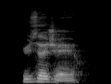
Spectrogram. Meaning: female equivalent of usager
- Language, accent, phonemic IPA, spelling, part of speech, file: French, France, /y.za.ʒɛʁ/, usagère, noun, LL-Q150 (fra)-usagère.wav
